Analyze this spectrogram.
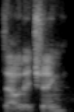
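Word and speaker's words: Tao Te Ching: the I don't know how do you pronounce it the Dao de Ching I think it is by loud zoo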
